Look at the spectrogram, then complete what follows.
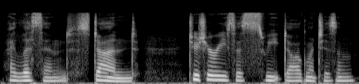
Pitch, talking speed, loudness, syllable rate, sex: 175 Hz, 115 wpm, -16 LUFS, 4.8 syllables/s, female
